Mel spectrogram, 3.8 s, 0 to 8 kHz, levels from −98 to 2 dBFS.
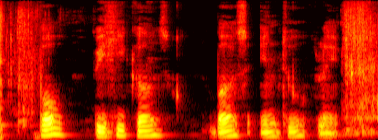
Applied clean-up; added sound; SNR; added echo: classical method log-MMSE.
